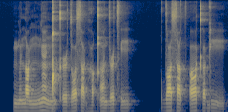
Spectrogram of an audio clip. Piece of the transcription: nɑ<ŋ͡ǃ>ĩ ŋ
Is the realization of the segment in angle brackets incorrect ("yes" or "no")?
yes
